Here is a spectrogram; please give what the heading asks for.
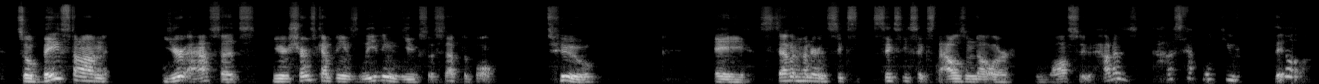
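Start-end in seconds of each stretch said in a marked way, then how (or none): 11.0-13.0 soft, breathy, curious and inquisitive tone. Demonstrating how to question a client, asking in a curious tone. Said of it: "I say that in kind of a curious tone".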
